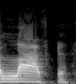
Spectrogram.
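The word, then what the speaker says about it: laughed: तो हम फ बोलना है, फ। तो यहाँ पे ट उच्चारण होगा, लाफ्ट, उस पर हंसने लगे सब लोग।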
